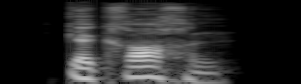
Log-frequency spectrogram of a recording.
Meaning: past participle of kriechen
- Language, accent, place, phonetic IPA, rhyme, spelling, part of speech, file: German, Germany, Berlin, [ɡəˈkʁɔxn̩], -ɔxn̩, gekrochen, verb, De-gekrochen.ogg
